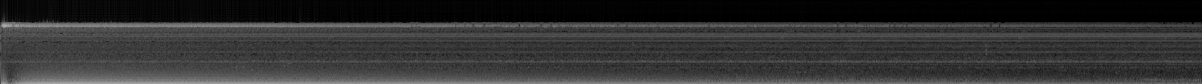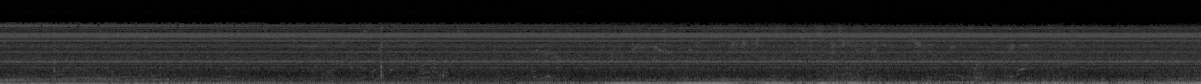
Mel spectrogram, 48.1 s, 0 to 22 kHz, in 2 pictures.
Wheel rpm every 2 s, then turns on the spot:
0, 0, 0, 0, 0, 0, 0, 0, 0, 0, 0, 0, 0, 0, 0, 0, 0, 0, 0, 0, 0, 0, 0, 0.
none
